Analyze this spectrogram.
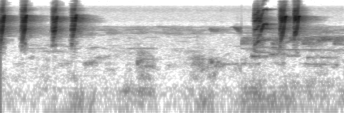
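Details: Caged Van Hasselt's sunbird, called kolibri ninja, in a masteran recording: four loud, sharp, high chips, a quiet gap with soft low sounds, then a cluster of three piercing high notes.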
